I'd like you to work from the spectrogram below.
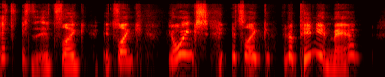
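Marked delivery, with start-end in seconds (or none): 1.7-3.6 very high, swooping, badly done cartoon voice. Answering a remark about hearing Shaggy, doing an awful Shaggy impersonation. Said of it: "That was an awful Shaggy impersonation".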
